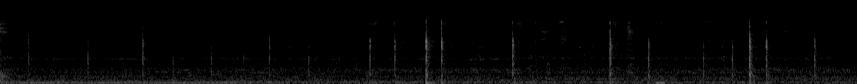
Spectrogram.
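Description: Chalk writing on a chalkboard: faint, irregular taps and short scratching strokes as words are written out, most of them in the second half.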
